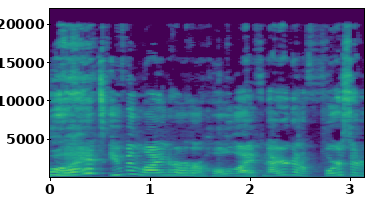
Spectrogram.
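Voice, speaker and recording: A woman speaks in a raised, projected voice with lively intonation. Noticeable background noise runs behind her. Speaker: booktuber and young adult author. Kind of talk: book review rant. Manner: fast; animated.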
